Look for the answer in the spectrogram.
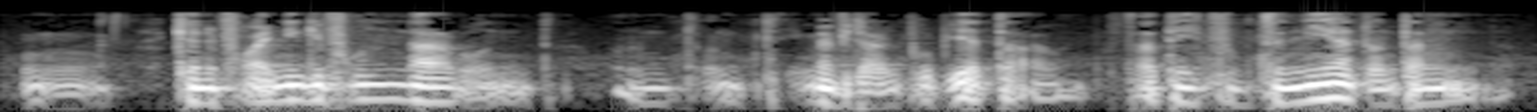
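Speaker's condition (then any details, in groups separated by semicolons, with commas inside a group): Paralysis with ventilator dependence; paralysis since seventh month of life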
